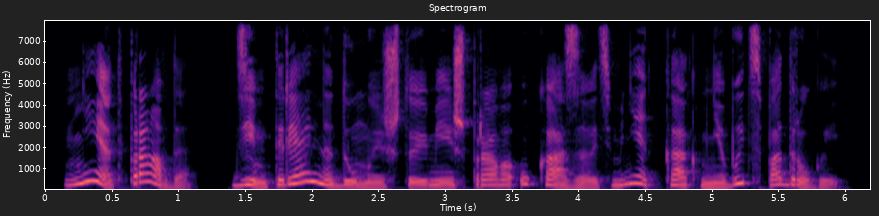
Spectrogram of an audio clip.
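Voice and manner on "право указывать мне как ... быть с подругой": ordinary delivery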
